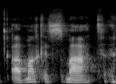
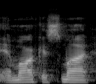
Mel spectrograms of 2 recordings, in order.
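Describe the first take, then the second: First: Marcus Smart in a Boston accent, r's dropped; playful Boston accent, Mahkus Smaht. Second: Said in the usual way. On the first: Shown as a demonstration. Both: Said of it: "my Boston accent".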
